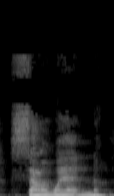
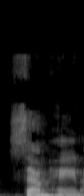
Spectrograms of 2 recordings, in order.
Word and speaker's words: Samhain: The ancient Celts used to call this time of the longest night of the year Samhain. Samhain.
